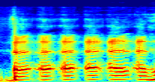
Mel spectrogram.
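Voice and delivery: ordinary talk, nothing marked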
